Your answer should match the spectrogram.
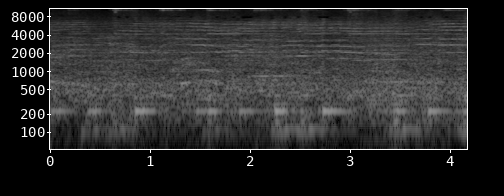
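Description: Muay Thai sarama fight music: a reedy, nasal Thai oboe (pi chawa) melody over a steady drum beat.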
